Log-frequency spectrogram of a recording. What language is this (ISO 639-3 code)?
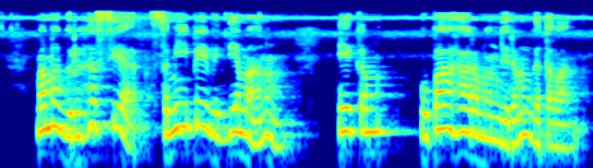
san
